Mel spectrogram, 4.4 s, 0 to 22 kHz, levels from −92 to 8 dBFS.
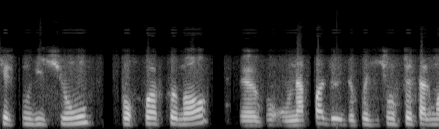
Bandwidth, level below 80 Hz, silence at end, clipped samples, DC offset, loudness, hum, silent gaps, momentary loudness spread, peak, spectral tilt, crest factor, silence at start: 4.7 kHz; -78 dBFS; 0 s; under 0.1%; under 0.1%; -22 LUFS; none; none; 8 LU; -4 dBFS; -8 dB/octave; 18 dB; 0 s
